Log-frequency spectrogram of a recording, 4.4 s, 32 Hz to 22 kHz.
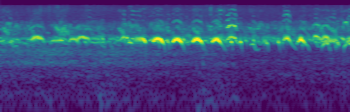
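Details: Several blue-cheeked bee-eaters calling in Şanlıurfa, Turkey, 2016; quick, arched, rolling notes repeated about three or four times a second, rising in strength midway, then continuing in an uneven chorus.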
